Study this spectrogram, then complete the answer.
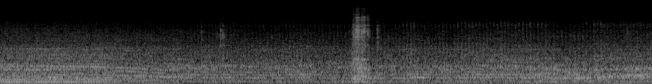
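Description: A tractor engine idles with a steady low rumble and a faint rhythmic knock, close and constant, with one short sharp noise partway through.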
